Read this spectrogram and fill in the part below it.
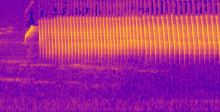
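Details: Belgian canary singing for song training: one short upward note, then a long, very fast high trill that grows louder and holds steady for several seconds.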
